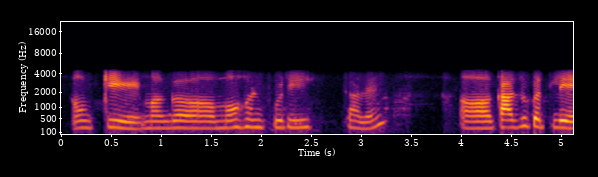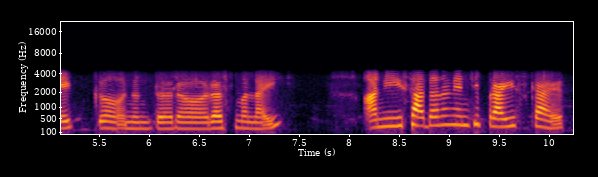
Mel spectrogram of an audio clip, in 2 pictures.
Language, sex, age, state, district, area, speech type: Marathi, female, 18-30, Maharashtra, Nashik, urban, conversation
